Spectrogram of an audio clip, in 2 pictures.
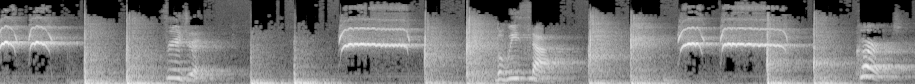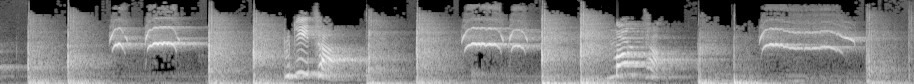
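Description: A whistle blown as a series of short signal calls, one about every three and a half seconds, each with its own little rise and fall in pitch. Between the calls come stamped marching footsteps and heavy heel thuds on a wooden stage floor.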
